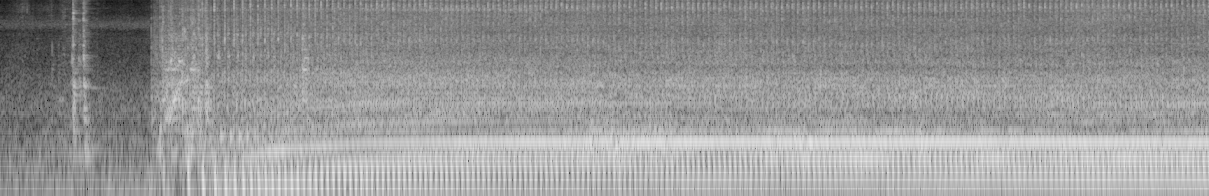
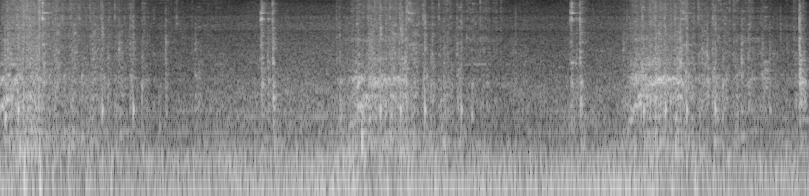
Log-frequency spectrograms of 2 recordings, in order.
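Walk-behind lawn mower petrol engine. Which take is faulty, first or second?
second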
